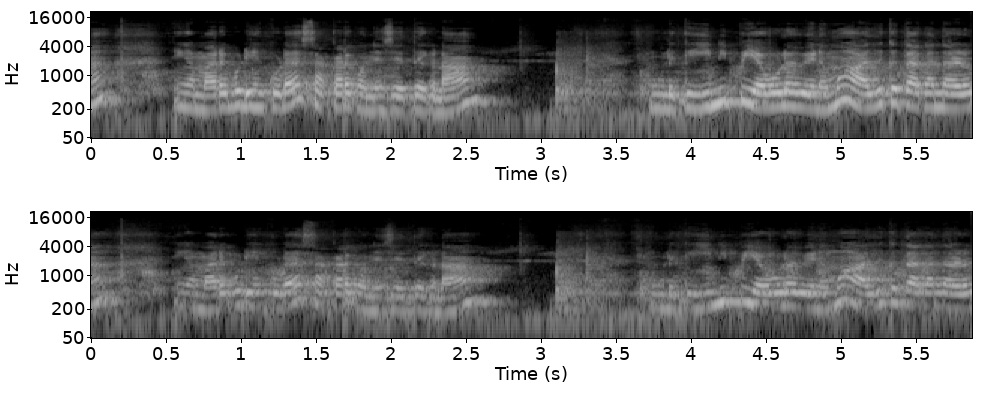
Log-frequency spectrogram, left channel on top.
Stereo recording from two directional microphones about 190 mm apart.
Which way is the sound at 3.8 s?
55° left (ahead or behind).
